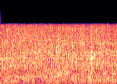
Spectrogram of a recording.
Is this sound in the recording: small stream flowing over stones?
yes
